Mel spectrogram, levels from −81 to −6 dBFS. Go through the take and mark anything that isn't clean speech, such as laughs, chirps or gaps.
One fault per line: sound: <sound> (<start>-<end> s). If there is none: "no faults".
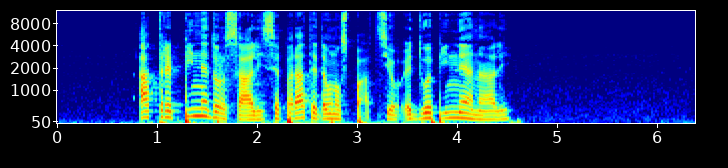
no faults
